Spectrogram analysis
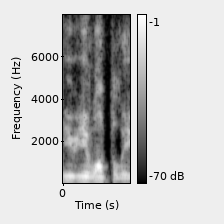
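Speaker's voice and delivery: usual speaking voice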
